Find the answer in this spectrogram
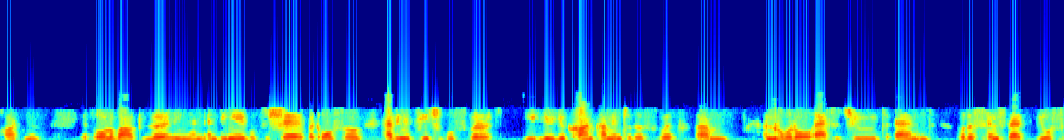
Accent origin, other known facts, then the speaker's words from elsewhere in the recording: Vosloorus, Gauteng, South Africa; I grew up in Vosloorus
